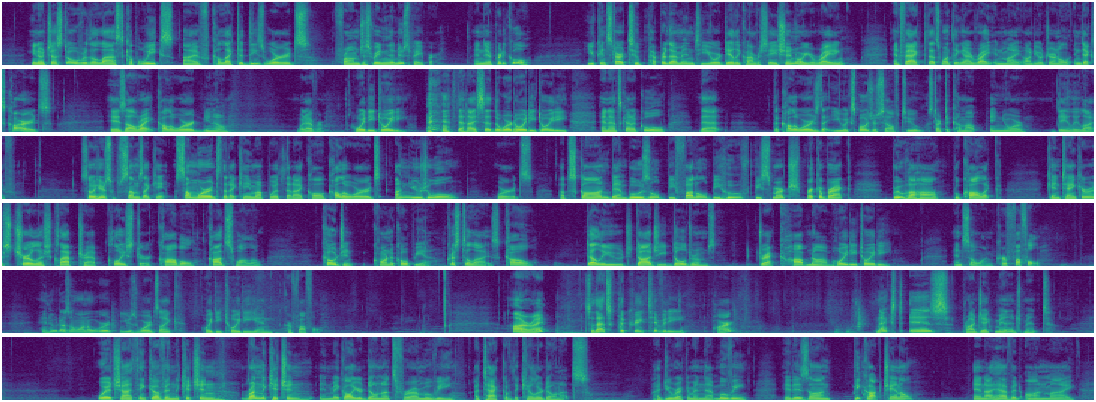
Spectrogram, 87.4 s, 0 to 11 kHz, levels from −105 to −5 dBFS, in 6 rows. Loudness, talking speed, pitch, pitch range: -23 LUFS, 135 wpm, 145 Hz, 125-160 Hz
